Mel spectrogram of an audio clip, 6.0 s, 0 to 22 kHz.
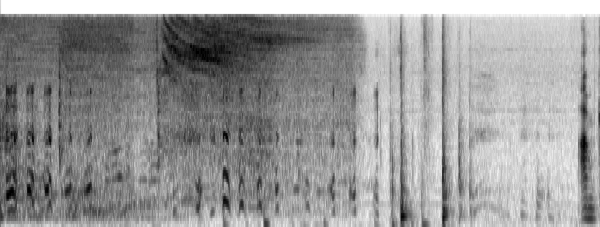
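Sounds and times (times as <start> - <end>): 
helium tank hissing while inflating balloons: 0.0 - 3.7
voices murmuring: 0.0 - 3.9
laughter: 0.0 - 4.0, 4.8 - 5.7.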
